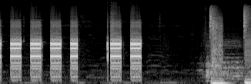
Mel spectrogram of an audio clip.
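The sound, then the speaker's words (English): A phone rings for an incoming call with loud electronic tones in bursts: four short rings, a brief pause, then two more, after which a voice begins. “We got another phone call right now.”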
